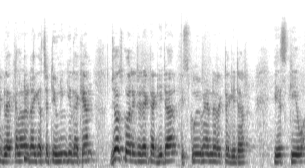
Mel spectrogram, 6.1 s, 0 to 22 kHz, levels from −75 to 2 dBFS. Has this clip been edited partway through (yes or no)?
yes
